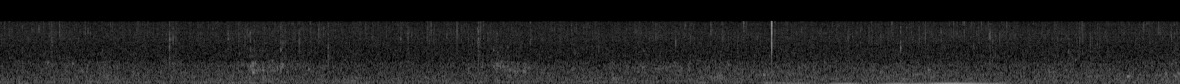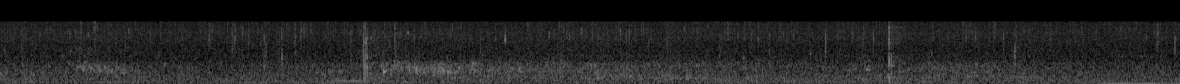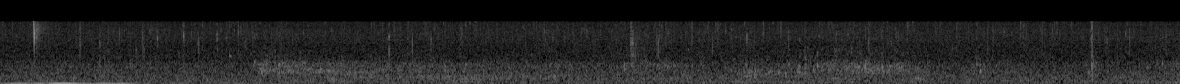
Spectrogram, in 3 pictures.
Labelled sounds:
15.6	15.9	water noise, 0.78 to 1.2 kHz

